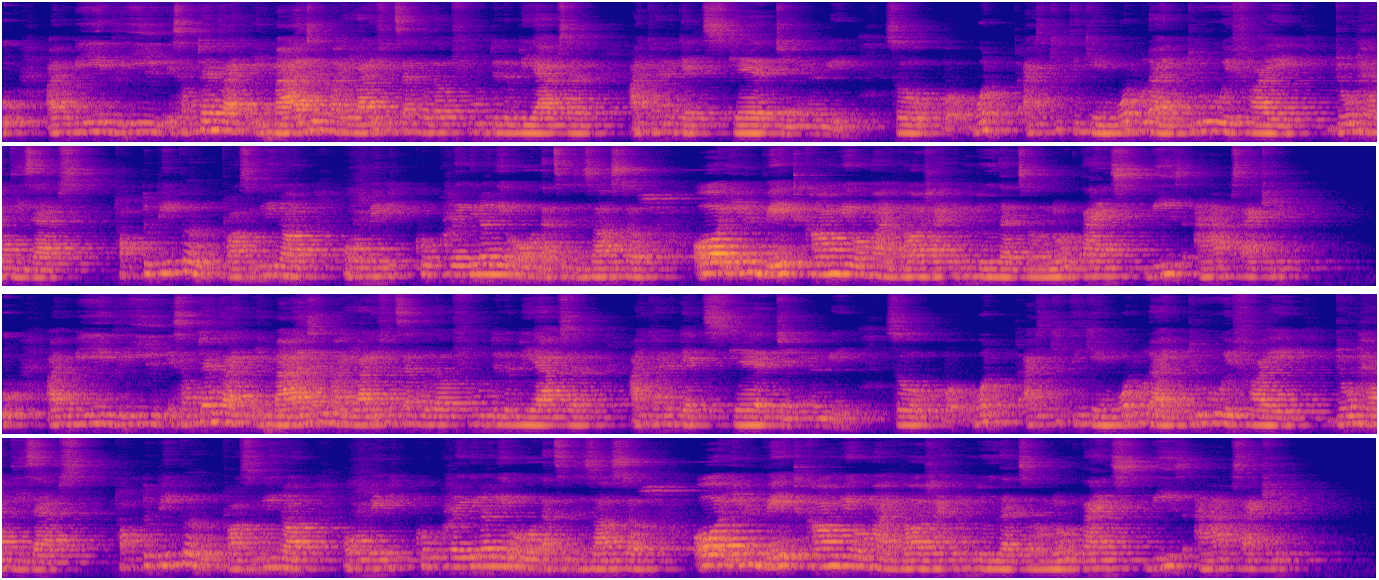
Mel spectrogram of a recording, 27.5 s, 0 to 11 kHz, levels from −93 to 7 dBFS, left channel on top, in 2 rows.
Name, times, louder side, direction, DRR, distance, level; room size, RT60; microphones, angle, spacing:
voice 1, 0.0-5.9 6.3-8.5 8.8-12.9 13.2-14.5 14.9-26.6, left 1 dB, 20° left, -7 dB, 0.8 m, -28 dB
4.1 x 3.8 x 2.4 m, 1.4 s
head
